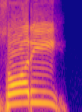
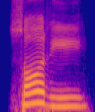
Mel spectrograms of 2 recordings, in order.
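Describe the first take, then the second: First: sorry snapped loud and sharp; harsh sorry. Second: sorry said soft and low; a soft humble sorry; gentle sorry. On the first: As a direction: throw sorry out rudely, loud. (Sorry ज़ोर से रूखे लहजे में) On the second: (sorry धीमे, नरम लहजे में) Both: Shown as a demonstration. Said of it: "tone का फर्क आया".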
